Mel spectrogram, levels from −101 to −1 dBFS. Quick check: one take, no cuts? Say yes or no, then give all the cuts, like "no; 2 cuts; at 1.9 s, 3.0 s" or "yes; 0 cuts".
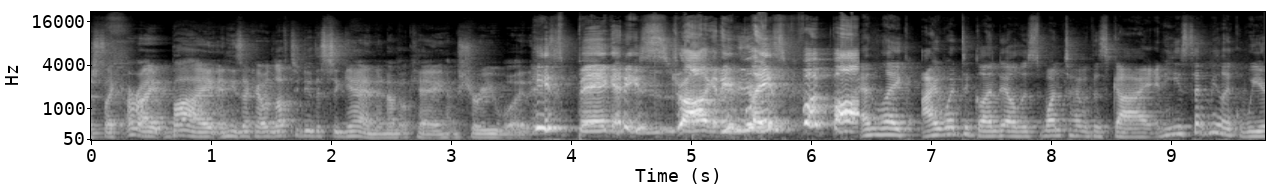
no; 3 cuts; at 2.5 s, 3.7 s, 6.4 s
